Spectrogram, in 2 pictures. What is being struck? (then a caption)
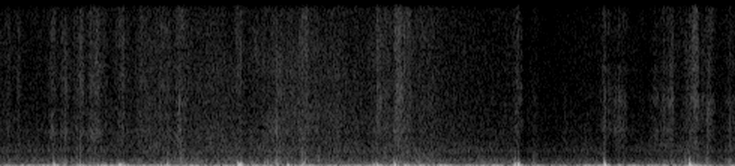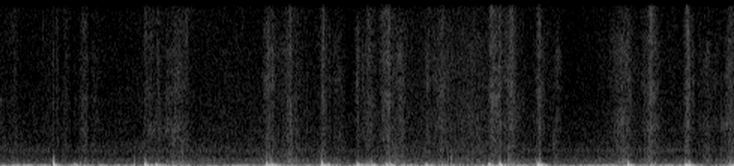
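Cotton ball. A small white cotton ball held in the hands is tapped gently with the fingertips. This produces a series of soft, muffled, low thumps at an uneven pace, each dying away almost instantly.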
